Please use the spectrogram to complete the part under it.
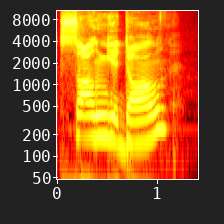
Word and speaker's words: Song Yadong: And Song Yadong and Casey Kenny. – Yadong. – That is how you say it.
